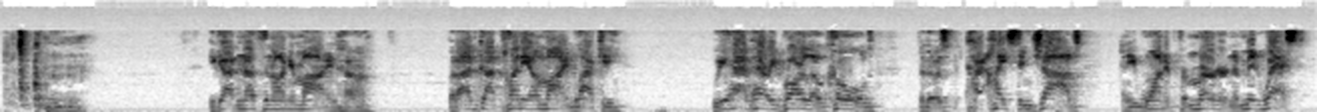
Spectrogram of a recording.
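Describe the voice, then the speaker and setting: A man playing a gruff, inquisitive police detective, blunt and slangy, in a 1940s-style radio drama. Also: a little high, a little slow, long pauses. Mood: blunt, curious. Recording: muffled lo-fi audio with clear noise.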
